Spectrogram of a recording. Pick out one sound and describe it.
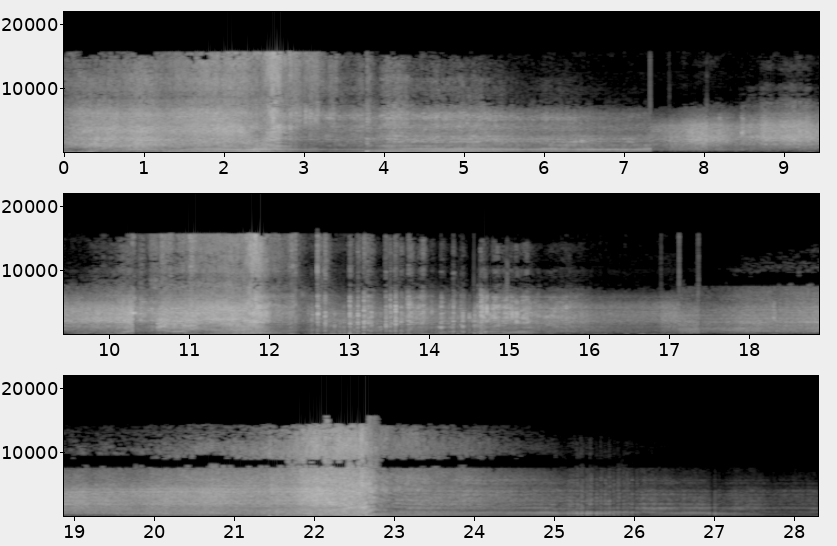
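A turbocharged four-cylinder rally car races past at full throttle on a snowy road, shifting gears.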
